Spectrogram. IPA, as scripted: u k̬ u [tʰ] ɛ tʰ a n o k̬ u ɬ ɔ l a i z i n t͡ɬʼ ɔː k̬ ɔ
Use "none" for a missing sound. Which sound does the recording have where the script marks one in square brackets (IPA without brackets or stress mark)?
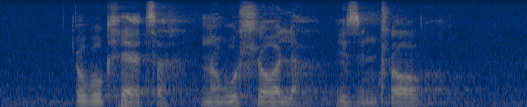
kʰ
